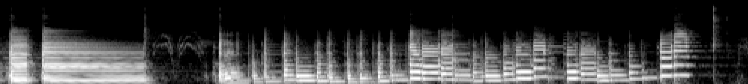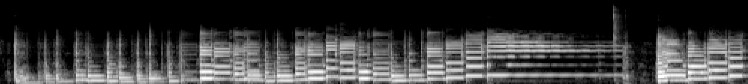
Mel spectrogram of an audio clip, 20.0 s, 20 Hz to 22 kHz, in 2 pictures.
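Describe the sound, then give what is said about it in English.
Electric guitar on the neck pickup played through a Klon overdrive pedal switched on, into a 67 Deluxe Reverb amp with a Vintage 30 speaker and only the amp's reverb: a driven, mid-heavy tone running rising and falling arpeggiated phrases with a few held chords and brief pauses, loud, no voices. “Here it is on.”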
